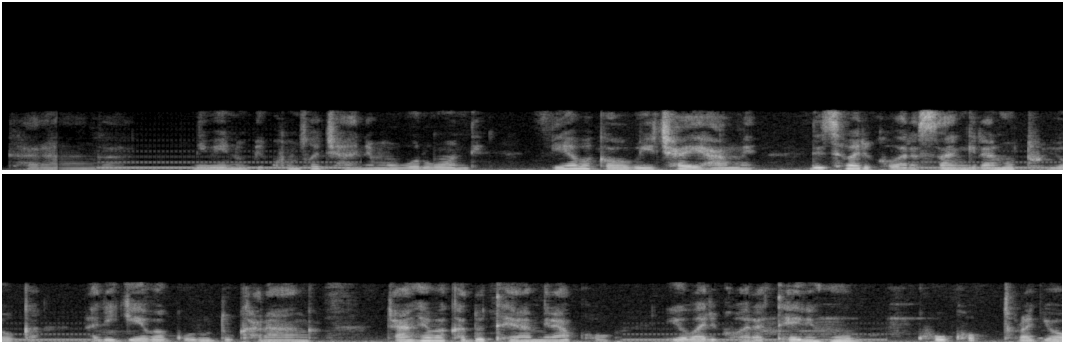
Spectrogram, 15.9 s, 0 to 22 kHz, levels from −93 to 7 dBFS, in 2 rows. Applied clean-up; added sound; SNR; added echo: none; Telephone; 18 dB; none.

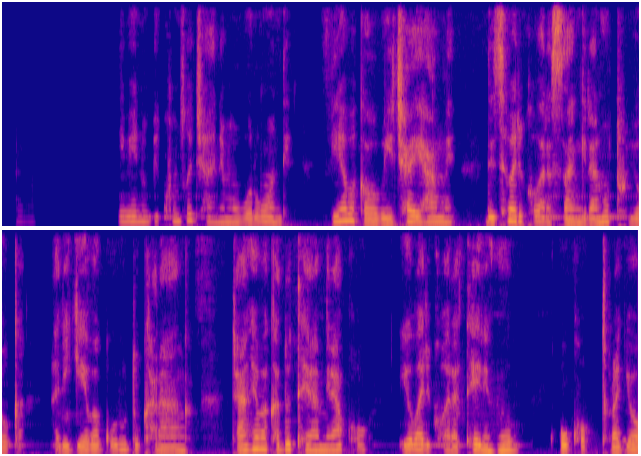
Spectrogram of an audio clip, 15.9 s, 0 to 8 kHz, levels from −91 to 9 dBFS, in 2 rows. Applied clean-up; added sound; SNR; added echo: neural mask model DeepFilterNet 3.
